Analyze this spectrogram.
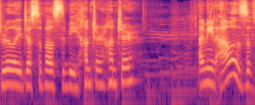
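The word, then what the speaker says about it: Hunter × Hunter: short is the the the japanese like to use x's as silent in words and they have their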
